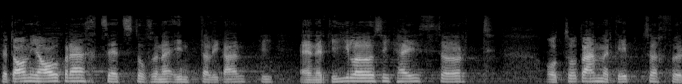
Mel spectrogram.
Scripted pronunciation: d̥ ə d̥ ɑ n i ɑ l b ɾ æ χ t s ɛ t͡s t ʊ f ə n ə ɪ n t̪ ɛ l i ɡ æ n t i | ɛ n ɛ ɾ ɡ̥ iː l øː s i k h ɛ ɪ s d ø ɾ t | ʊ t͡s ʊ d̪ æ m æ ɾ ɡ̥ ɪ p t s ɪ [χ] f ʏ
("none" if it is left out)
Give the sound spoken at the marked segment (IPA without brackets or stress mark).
χ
